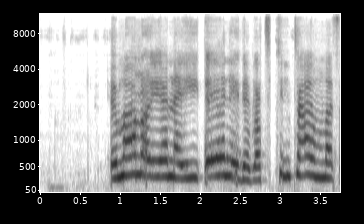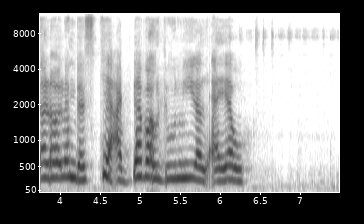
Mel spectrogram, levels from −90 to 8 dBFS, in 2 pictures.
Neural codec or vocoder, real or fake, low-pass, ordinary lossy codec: codec, 24 kHz, 1.5 kbps, HILCodec; fake; none; none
